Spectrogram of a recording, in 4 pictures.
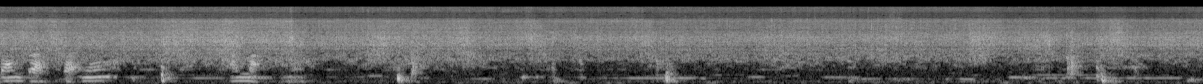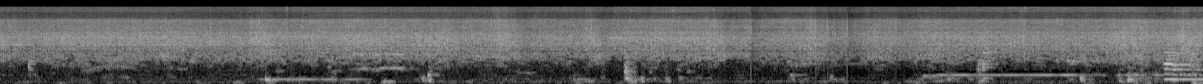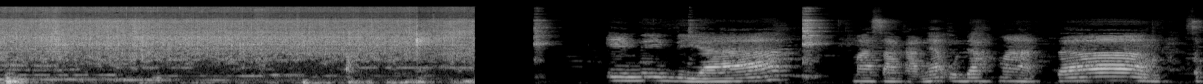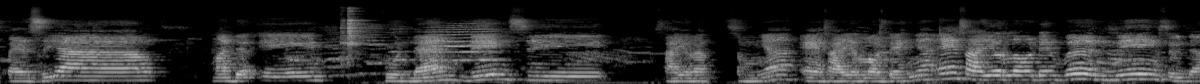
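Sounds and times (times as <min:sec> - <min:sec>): food sizzling in a wok: 0:00.0 - 0:28.8, 0:39.4 - 0:41.1
spatula scraping a pan: 0:00.1 - 0:28.7.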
